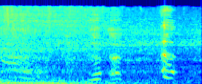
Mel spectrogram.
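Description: A woman groans in pain.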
